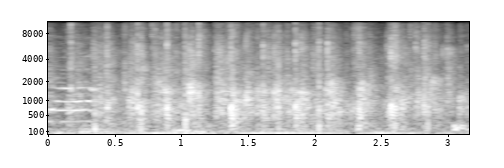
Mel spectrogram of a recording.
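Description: Audience applause at a Korean People Power Party political gathering, a dense round of clapping at steady volume with a faint voice at the very beginning.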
